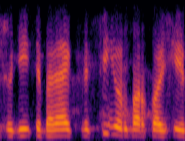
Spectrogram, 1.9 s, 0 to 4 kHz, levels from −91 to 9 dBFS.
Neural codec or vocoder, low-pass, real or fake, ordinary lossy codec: codec, 16 kHz, 4 kbps, FunCodec, trained on Chinese and English, 50 frames a second; 3.6 kHz; fake; Opus, 24 kbps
